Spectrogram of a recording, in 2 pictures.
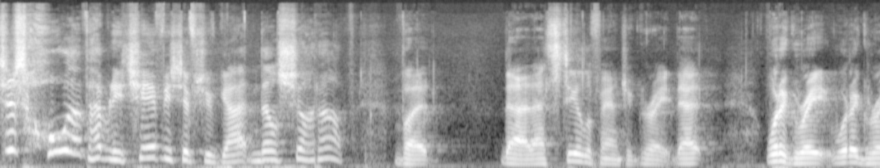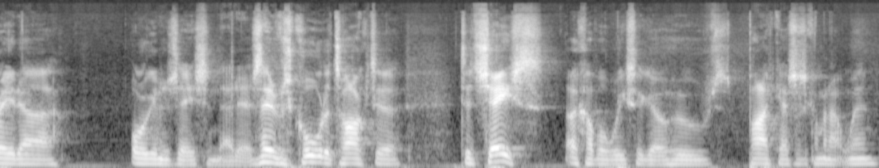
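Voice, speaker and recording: A man with an American accent talks at a fairly quick pace in a plain, everyday voice. His pitch sits in the medium range and his intonation is lively. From Richmond, Virginia area. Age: 50s. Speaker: podcast guest and occasional co-host. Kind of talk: casual chat.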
